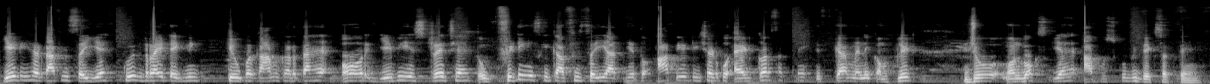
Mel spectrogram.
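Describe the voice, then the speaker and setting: A young man with a slightly raised voice talks through gym clothes in a relaxed, persuasive vlog, mixing in English words. He is recorded close on a lapel mic, seated in a small indoor room, with faint music under his voice. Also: on the high side, a little fast. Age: young adult. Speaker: fitness gear reviewer. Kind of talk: casual product review vlog.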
